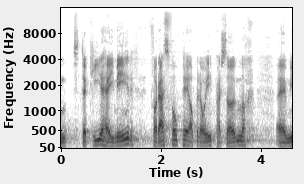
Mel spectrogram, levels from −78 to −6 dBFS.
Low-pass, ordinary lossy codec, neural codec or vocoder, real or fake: 14.4 kHz; AAC, 48 kbps; none; real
